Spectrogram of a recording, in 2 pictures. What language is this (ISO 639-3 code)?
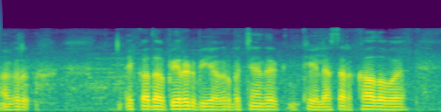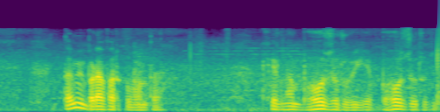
doi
